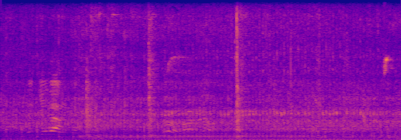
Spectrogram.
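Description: A farm tractor idles and chugs with a steady low engine rumble while towing another tractor and trailer, with people talking over it.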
